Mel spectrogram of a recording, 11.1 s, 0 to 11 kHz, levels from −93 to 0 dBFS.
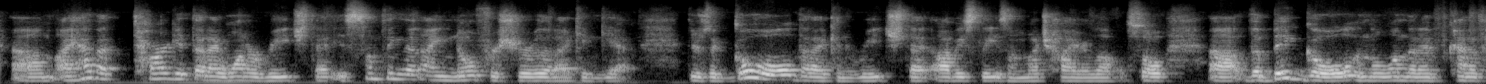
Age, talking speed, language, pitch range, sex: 40-59, 260 wpm, English, 140-160 Hz, male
